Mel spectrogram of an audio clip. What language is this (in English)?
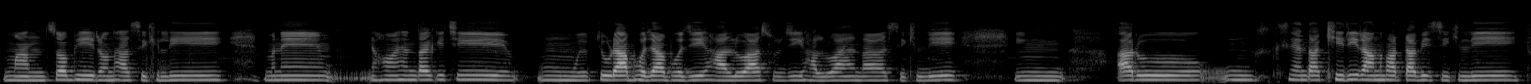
Odia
